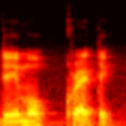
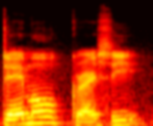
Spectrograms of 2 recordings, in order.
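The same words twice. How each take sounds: First: "democratic" split, with weight on CRA; shifted stress. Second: "Democracy" split in two, opening "Demo" high and strong; base-word stress. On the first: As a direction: hold back "demo", then stress CRA in "democratic". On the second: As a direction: hit "Demo" in "Democracy", then drop on cracy. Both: Shown as a demonstration. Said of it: "Stress change".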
